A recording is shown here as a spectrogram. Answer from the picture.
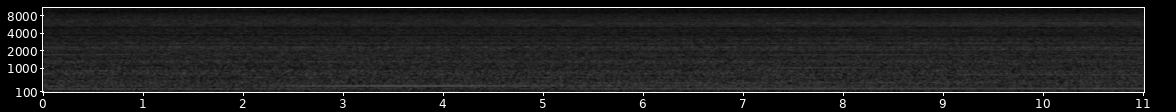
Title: EcoFlow WAVE makes an unpleasant and loud noise. Video 3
